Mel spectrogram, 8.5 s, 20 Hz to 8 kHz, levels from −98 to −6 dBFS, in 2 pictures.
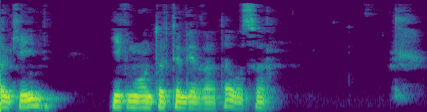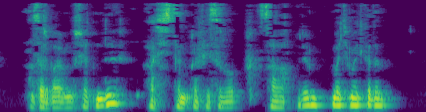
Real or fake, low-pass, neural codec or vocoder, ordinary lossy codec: real; 7.2 kHz; none; MP3, 32 kbps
